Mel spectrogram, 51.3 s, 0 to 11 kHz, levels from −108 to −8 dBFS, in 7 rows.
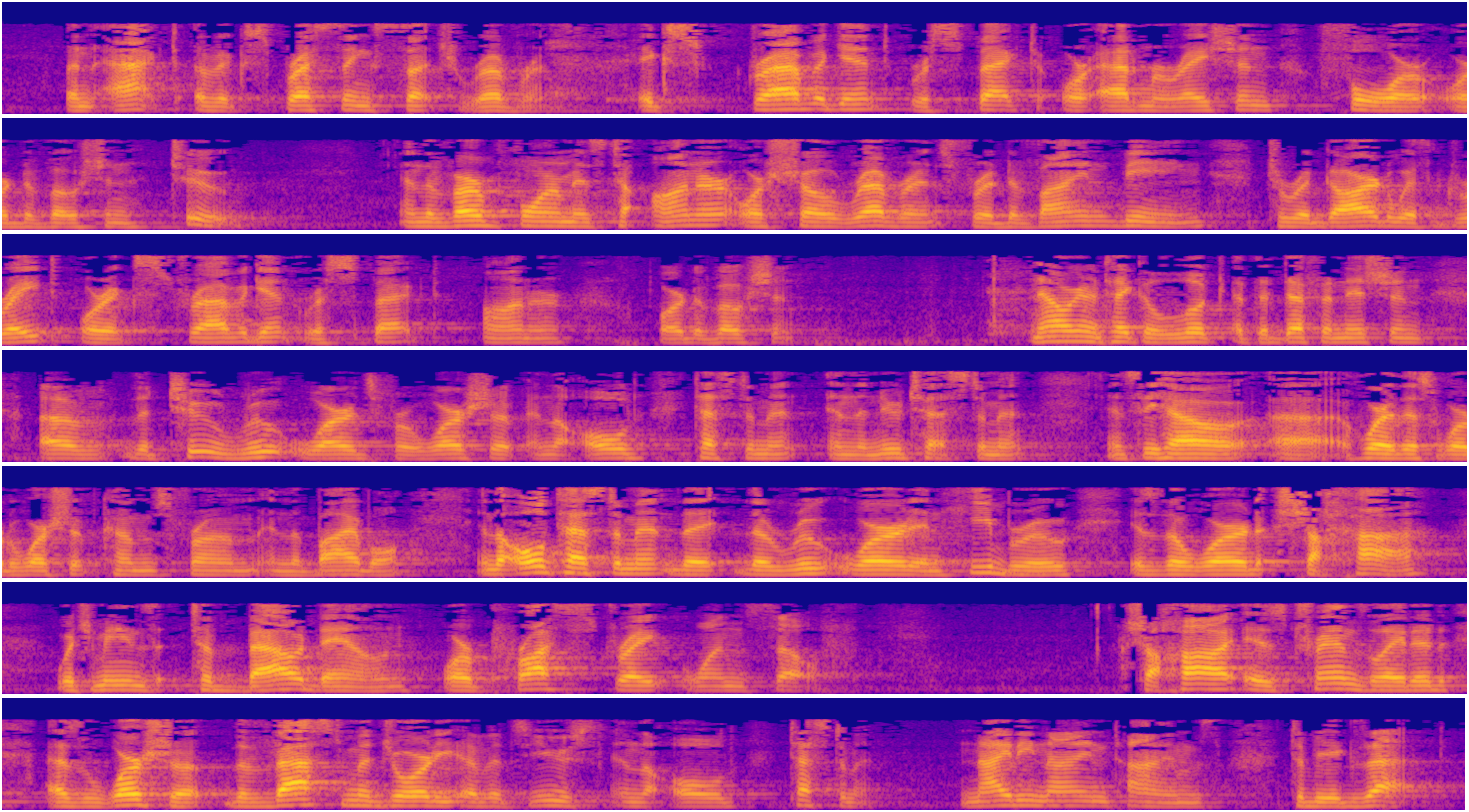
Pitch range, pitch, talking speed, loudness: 120-140 Hz, 130 Hz, 140 wpm, -27 LUFS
